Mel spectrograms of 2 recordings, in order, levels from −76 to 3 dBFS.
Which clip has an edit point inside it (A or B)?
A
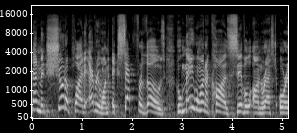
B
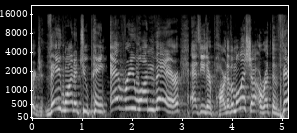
B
